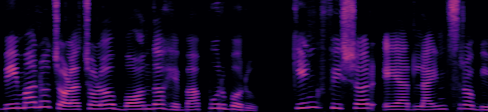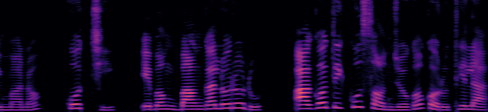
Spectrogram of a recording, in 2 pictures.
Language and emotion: Odia, neutral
